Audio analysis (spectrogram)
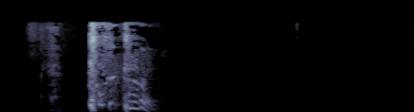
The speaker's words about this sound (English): I feel like I have a cough. You know I have a cough.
